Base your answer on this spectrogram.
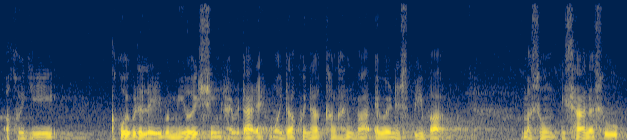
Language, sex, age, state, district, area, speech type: Manipuri, male, 18-30, Manipur, Bishnupur, rural, spontaneous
